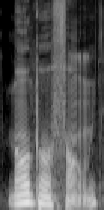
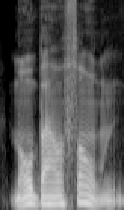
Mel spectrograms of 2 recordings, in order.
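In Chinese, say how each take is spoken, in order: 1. 美式口音，末音节弱化。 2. 英式口音，最后一个音节与'mile'押韵。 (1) "所以美式英文mobile phone" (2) "那英式英文mobile phone"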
